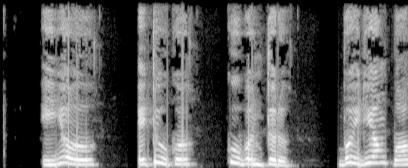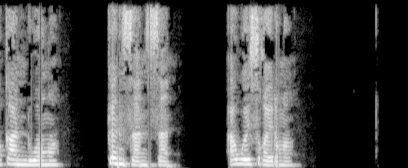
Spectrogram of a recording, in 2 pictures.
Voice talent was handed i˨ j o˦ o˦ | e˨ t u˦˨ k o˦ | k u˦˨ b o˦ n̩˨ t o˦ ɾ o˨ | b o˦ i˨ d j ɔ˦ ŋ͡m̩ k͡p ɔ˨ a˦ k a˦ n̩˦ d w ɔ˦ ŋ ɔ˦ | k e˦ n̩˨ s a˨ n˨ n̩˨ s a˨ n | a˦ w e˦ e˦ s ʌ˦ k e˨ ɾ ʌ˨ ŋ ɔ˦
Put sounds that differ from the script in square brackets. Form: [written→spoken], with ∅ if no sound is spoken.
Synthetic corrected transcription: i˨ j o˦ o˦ | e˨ t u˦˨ k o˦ | k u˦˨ b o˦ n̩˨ t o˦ ɾ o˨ | b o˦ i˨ d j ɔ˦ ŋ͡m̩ k͡p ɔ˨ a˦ k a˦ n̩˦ d w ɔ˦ ŋ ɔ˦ | k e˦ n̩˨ s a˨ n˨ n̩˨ s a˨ n | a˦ w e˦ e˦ s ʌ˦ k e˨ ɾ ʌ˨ ŋ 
